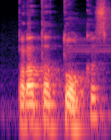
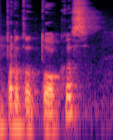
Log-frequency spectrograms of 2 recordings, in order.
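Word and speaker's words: «прототокос» (πρωτότοκος): В 15 стихе используется слово, которое читается как «протококос», «прототокос», прошу прощения, «прототокос».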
